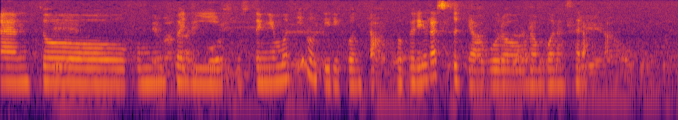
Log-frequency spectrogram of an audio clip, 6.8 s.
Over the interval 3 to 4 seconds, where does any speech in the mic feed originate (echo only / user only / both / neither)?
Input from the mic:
both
